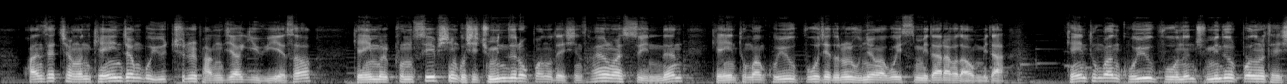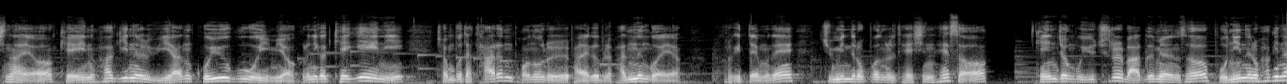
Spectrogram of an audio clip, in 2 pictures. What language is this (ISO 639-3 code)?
kor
